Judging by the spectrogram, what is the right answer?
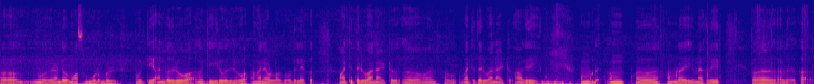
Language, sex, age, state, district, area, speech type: Malayalam, male, 60+, Kerala, Thiruvananthapuram, rural, spontaneous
